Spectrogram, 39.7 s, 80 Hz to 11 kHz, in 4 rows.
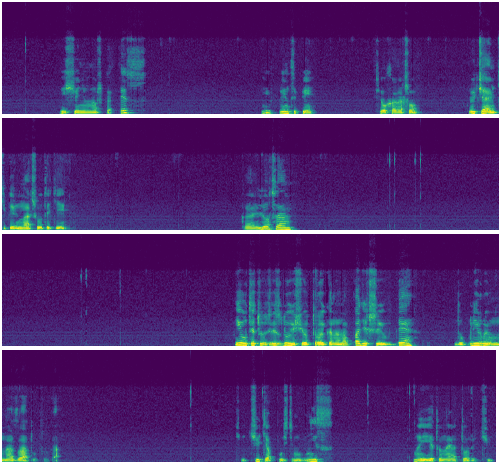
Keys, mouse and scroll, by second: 1.7 s, 4.7 middle click, 7.0 shift+middle click, 8.4 middle click, 10.1 click, 11.1 shift+click, 12.2 click, 13.4 click, 15.0 click, 16.2 click, 16.8-17.7 scroll down 2, 17.7 click, 18.3 click, 18.7-19.3 scroll up 2, 19.3-19.9 scroll up 1, 21.5 click, 22.3-22.7 scroll down 1, 22.7 middle click, 26.1 KP_3, 27.8 shift+d, 29.8 click, 35.1 click, 37.9 click, 39.3 click.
